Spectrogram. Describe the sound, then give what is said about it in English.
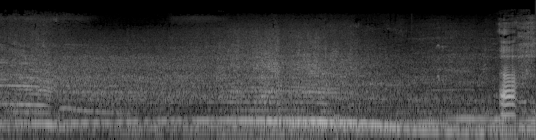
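Sports Car Championship Series race cars roar past during practice session one at Mosport (Canadian Tire Motorsport Park), Canada, their engines droning and shifting pitch in a sustained, loud wash, with a sharp burst as one passes near the end. “This is the Sports Car Championship Series practice number one. These are the cars I love to hear.”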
